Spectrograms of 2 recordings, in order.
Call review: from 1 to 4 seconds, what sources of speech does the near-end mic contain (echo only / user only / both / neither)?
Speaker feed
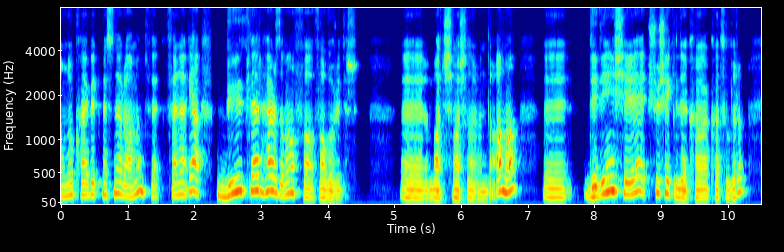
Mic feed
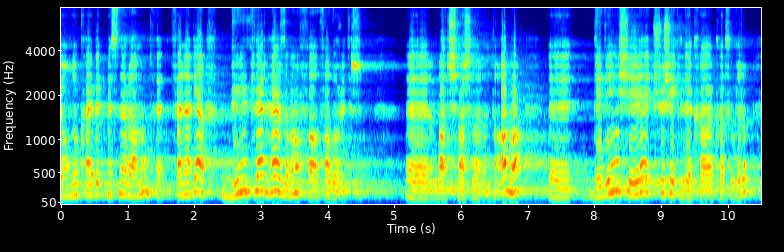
echo only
